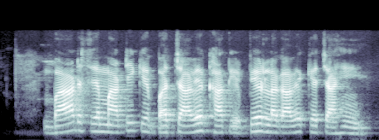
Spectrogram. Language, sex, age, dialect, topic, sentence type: Bhojpuri, male, 25-30, Southern / Standard, agriculture, statement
